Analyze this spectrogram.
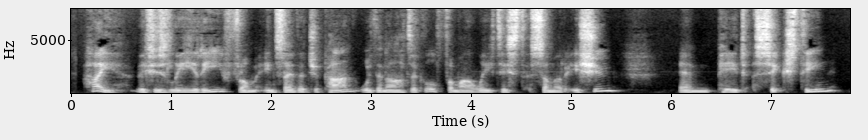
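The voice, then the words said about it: Scottish accent. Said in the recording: “he does have a Scottish accent”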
